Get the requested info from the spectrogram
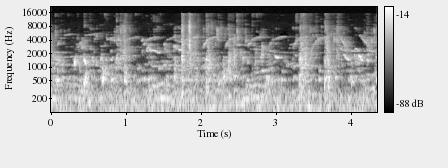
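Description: Faint bird chirping, many short quick chirps, with scattered light clicks and taps.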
